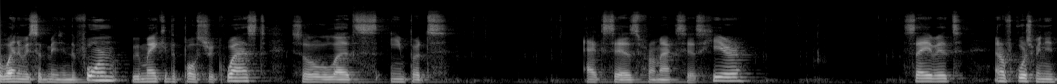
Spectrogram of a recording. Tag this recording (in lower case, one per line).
speech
